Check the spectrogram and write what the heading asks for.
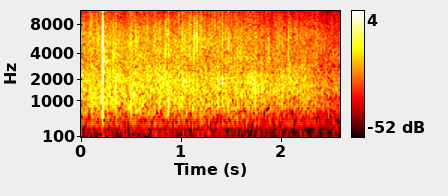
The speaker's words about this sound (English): I want to say thank you, ladies. I understand the breakfast was out of this world. And, you know, the men always eat better than the women do. go ahead and give those ladies a good big hand clap, all right? Thank you.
